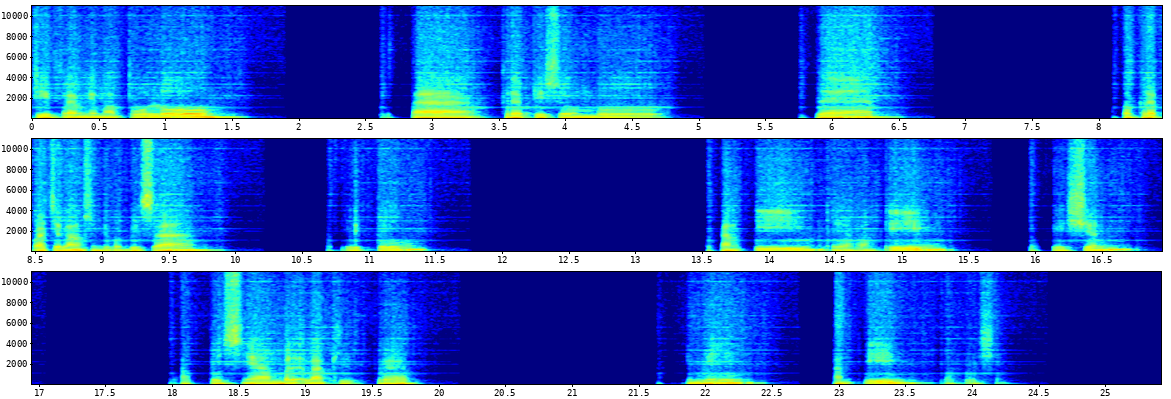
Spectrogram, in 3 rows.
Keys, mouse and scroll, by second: 1.9-13.4 middle drag, 13.9 i.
